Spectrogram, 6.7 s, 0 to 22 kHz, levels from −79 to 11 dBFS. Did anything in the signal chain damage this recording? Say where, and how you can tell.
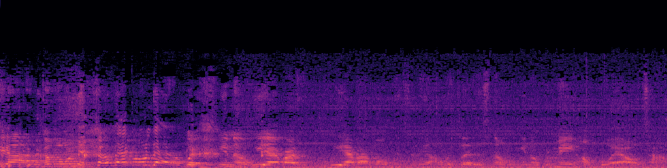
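Yes. Gain pumping runs through the whole clip, with the gain swinging by around 15 dB. The likely cause is gain set far too high, with a fast limiter pulling it down. Unlike a noise gate, the floor rises rather than cutting off.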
